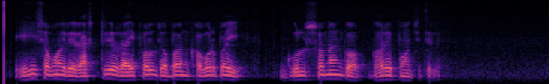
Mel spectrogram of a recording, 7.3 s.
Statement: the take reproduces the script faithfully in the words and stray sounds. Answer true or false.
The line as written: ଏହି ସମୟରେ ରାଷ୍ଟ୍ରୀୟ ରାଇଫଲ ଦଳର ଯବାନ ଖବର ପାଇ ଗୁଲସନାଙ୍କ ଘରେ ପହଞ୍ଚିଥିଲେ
false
